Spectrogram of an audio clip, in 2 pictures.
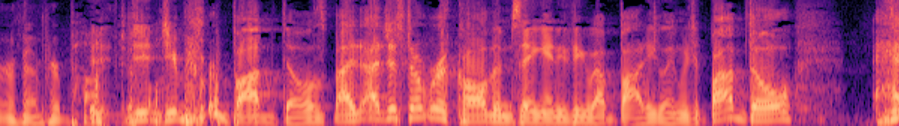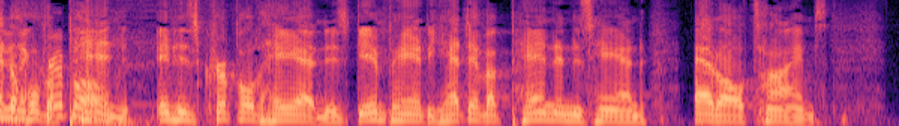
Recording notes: Phone calls and listener email.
